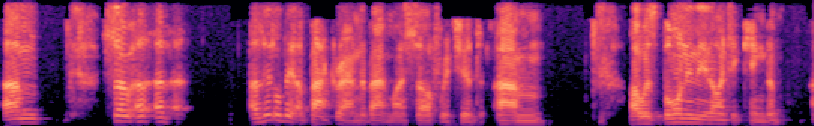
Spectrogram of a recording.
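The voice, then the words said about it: British accent. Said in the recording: “The accent kind of gives it away, doesn't it? ... you Brits, you could read the phone book and sound like a genius”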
